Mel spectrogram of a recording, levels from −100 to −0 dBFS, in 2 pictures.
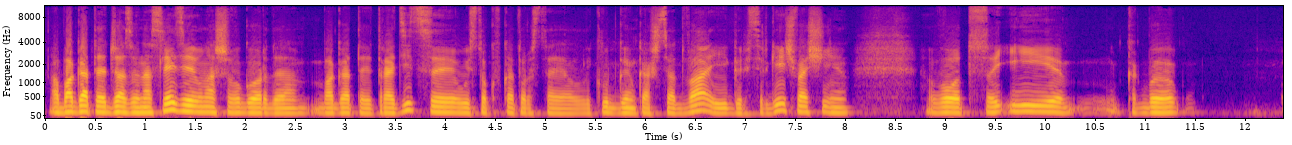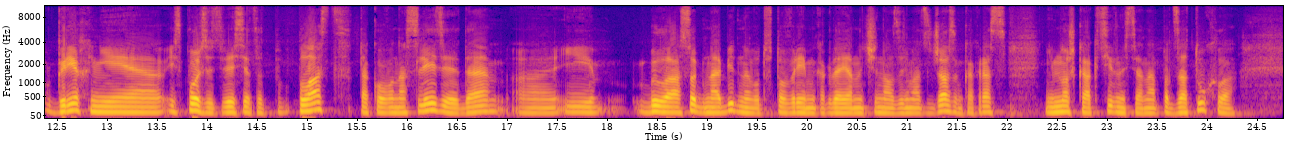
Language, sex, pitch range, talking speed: Russian, male, 105-125 Hz, 125 wpm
